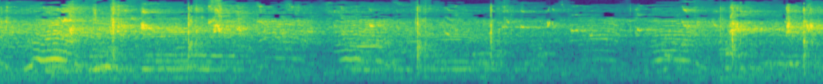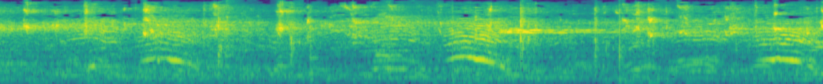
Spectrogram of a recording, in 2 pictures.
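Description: A basketball being dribbled on a hardwood gym floor, with sneakers squeaking in short rising-and-falling chirps as players move.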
